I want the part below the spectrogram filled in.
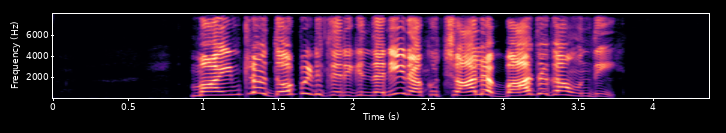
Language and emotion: Telugu, angry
